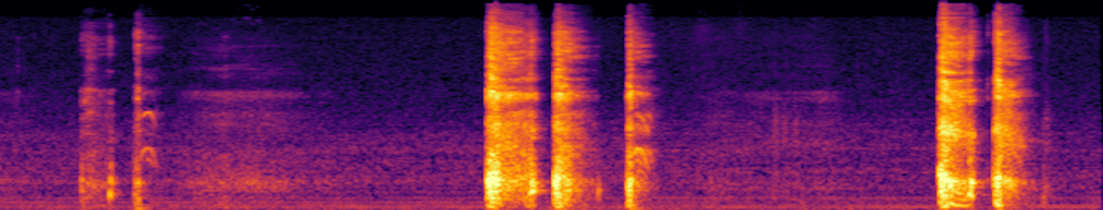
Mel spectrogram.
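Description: Two soft coughs, then two bouts of strong, loose-sounding coughs, five in all, suggesting a wet, productive cough.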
